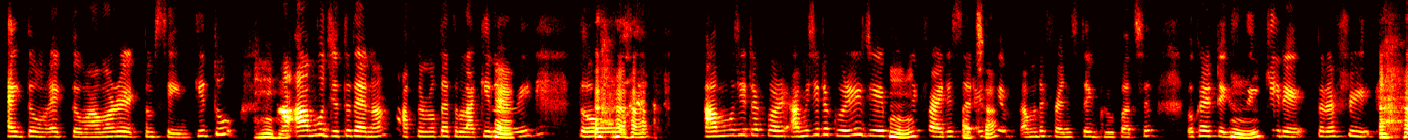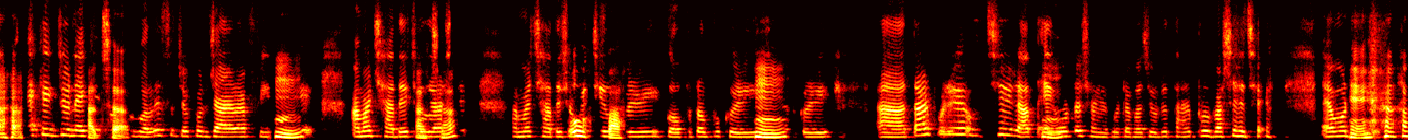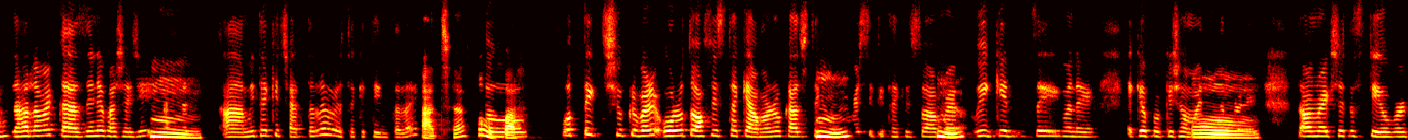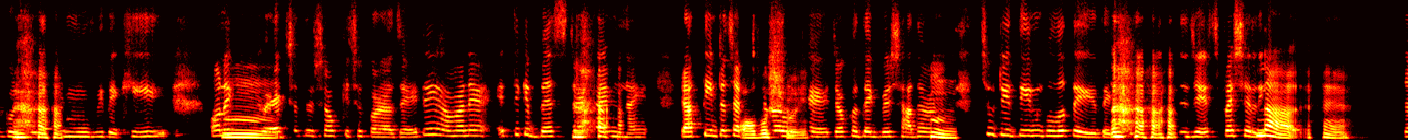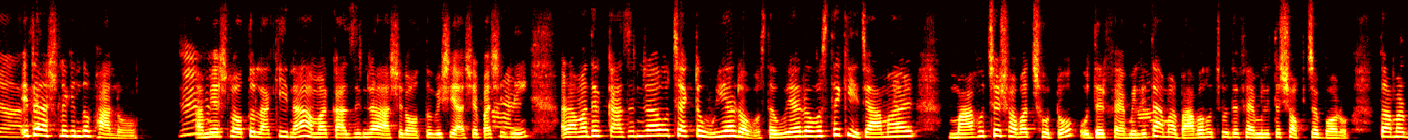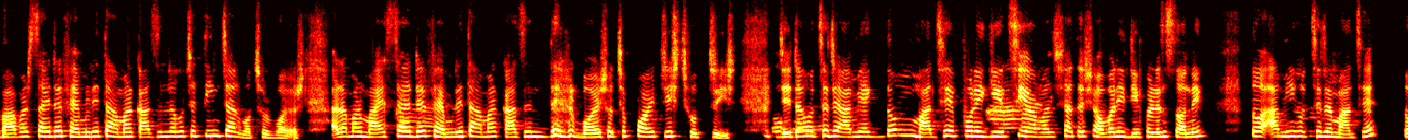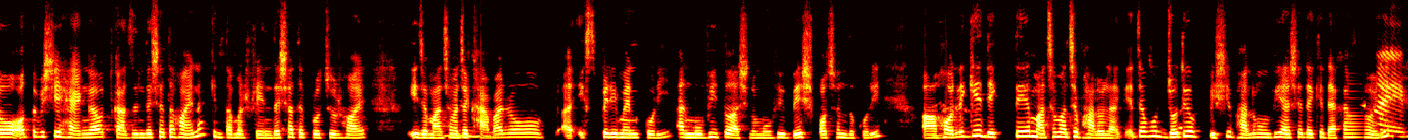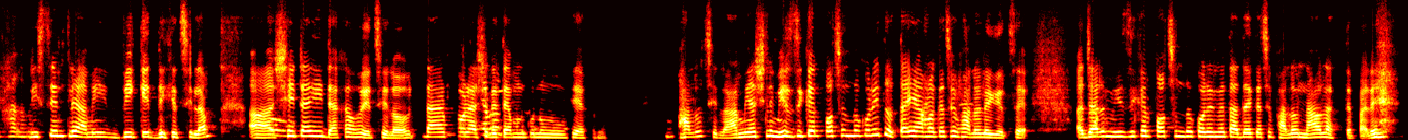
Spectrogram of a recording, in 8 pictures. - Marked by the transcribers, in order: static; chuckle; chuckle; distorted speech; chuckle; laughing while speaking: "বাসায় যায়"; chuckle; other street noise; in English: "stay over"; chuckle; chuckle; chuckle; unintelligible speech; other background noise; in English: "weird"; in English: "weird"; laughing while speaking: "দের"; in English: "hangout"; unintelligible speech; alarm; in English: "musical"; in English: "musical"; laughing while speaking: "পারে"
- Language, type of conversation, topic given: Bengali, unstructured, সাধারণত ছুটির দিনে আপনি কী করেন?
